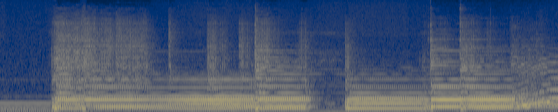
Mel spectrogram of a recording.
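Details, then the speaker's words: Guitar with P-Street pickups: strummed chords drop almost to silence for about a third of a second, then return; intermittent signal cutout, owner suspects the interlinked tone pot wiring. "so the pickups are cutting out and it has to do this tone knob down here"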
